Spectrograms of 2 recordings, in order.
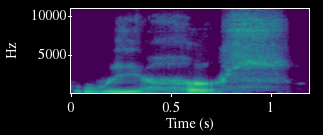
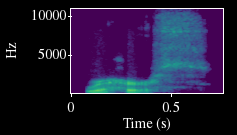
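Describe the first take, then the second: First: The first vowel is a full 'ee' sound. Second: The first vowel is reduced to a schwa. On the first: "That's the fully enunciated word" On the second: "or to a schwa"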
